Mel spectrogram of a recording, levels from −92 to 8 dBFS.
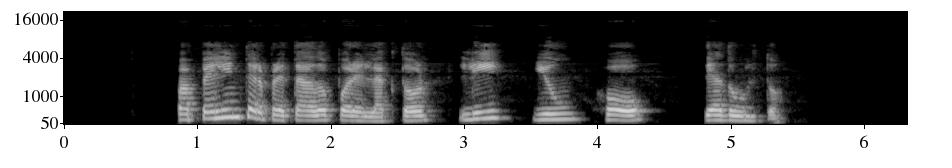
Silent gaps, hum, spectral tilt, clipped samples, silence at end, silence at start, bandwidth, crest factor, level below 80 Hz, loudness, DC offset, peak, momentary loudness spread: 4.66-4.80 s; none; -6.5 dB/octave; under 0.1%; 0.95 s; 0.85 s; 7.2 kHz; 14 dB; -72 dBFS; -19 LUFS; under 0.1%; -6 dBFS; 10 LU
